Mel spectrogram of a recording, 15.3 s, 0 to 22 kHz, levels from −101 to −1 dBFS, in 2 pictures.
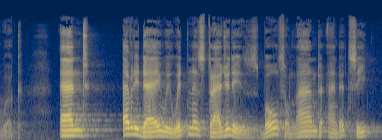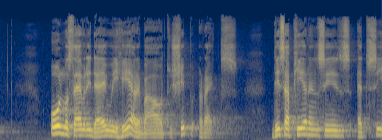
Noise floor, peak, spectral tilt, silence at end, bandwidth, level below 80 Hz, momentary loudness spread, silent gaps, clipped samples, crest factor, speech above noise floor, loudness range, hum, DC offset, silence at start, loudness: -60 dBFS; -2 dBFS; -5 dB/octave; 0 s; 14 kHz; -60 dBFS; 15 LU; none; under 0.1%; 20 dB; 39 dB; 7 LU; none; under 0.1%; 0 s; -21 LUFS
